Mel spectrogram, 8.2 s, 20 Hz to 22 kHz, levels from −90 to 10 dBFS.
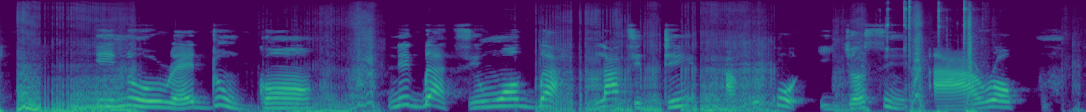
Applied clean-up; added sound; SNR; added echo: none; Zipper (clothing); 5 dB; none.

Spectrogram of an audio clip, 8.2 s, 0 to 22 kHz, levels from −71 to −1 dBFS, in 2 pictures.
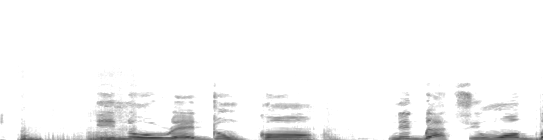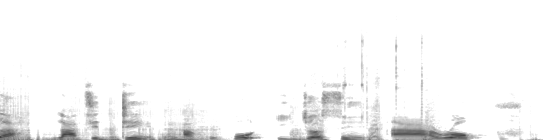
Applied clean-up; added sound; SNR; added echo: neural mask model RNNoise.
